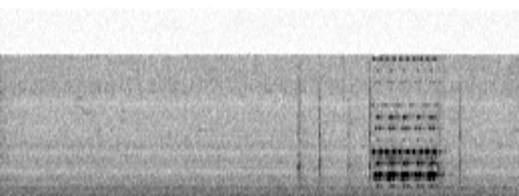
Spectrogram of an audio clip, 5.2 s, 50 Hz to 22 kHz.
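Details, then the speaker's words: 1987 Commodore Colt PC-10 8088 XT clone booting: faint fan hiss, then a brief burst of quick high chirps from the built-in piezo speaker after the 640 KB RAM count; normal POST chirps. "it'll do that twice and then you're gonna hear the little chirp chirp chirp from a little piezo speaker that's built in"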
